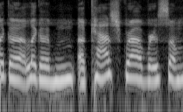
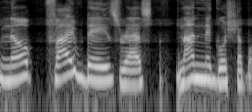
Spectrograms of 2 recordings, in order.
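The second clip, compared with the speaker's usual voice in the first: put-on heavy Filipino accent. Speaker quoting a doctor who ordered five days of rest, thick Filipino accent. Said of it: "Like with a really thick Filipino accent too".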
